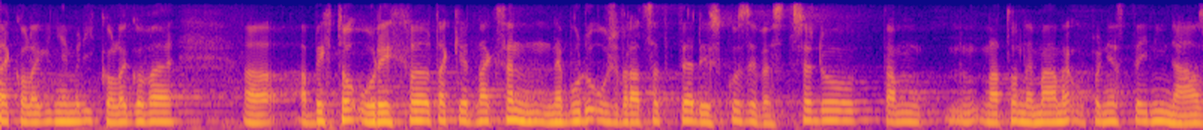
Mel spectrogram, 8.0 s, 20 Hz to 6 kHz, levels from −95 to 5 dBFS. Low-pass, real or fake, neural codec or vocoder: 5.4 kHz; real; none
